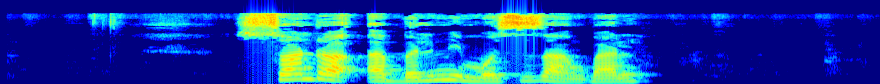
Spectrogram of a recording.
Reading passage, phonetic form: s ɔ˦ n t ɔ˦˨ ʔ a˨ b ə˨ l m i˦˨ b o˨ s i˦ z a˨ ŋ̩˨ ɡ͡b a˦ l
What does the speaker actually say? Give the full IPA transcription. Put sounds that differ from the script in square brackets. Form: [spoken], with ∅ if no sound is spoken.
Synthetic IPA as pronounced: s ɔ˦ n [d] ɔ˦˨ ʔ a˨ b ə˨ l m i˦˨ [m] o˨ s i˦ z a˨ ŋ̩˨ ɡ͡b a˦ l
